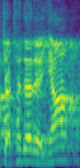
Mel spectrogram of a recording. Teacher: चा वर्ग को हमने तालु बताया, क्योंकि ये जीभ के अगले भाग से बोले जाते हैं।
